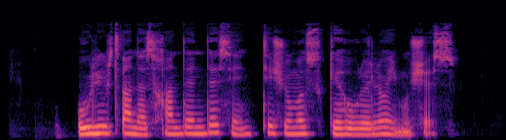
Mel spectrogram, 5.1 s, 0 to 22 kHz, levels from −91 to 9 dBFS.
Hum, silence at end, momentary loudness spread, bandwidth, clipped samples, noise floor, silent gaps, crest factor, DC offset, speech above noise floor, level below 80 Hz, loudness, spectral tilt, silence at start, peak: none; 0.5 s; 9 LU; 11 kHz; under 0.1%; -62 dBFS; none; 16 dB; under 0.1%; 38 dB; -72 dBFS; -26 LUFS; -5.5 dB/octave; 0.8 s; -10 dBFS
